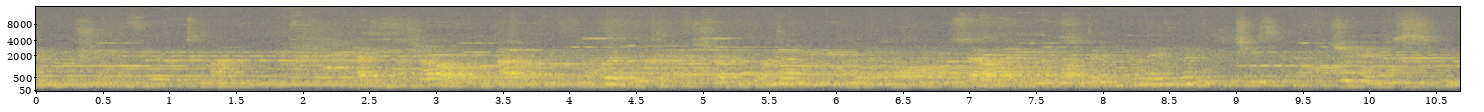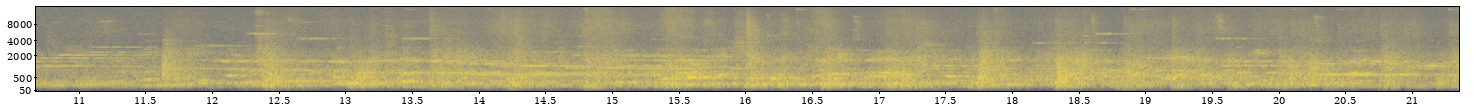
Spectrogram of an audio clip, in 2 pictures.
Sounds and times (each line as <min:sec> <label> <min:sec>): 0:00.0 mechanische musikinstrumente 0:21.3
